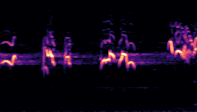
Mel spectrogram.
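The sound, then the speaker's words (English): A robin's evening song, played at half speed, in short, bright warbling phrases separated by brief pauses, clear, with a faint low rumble underneath and no voices. “In the high latitudes, where twilight lingers late into the evening, a robin may expand its daytime carols into a twilight symphony that continues for hours.”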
